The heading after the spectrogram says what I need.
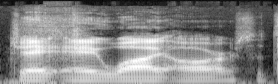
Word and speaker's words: Jayr Sotelo: Jayr Sotelo. Jayr Sotelo.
